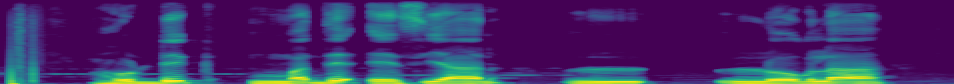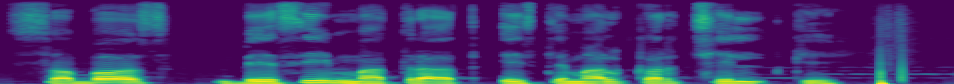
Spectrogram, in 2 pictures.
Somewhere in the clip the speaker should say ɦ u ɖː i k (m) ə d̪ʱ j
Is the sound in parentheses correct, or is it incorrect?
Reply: correct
